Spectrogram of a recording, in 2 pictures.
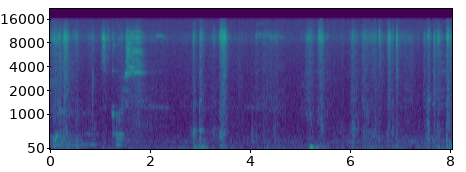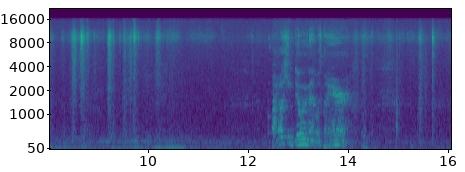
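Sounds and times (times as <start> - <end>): clothing rustling and crackling: 2.8 - 10.8, 14.0 - 16.0.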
